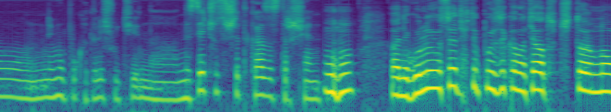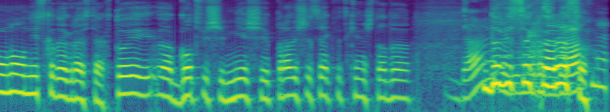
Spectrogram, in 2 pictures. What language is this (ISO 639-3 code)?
bul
